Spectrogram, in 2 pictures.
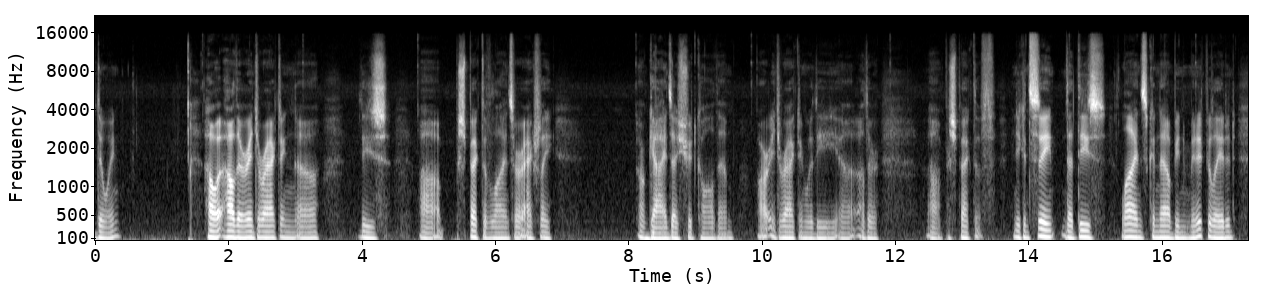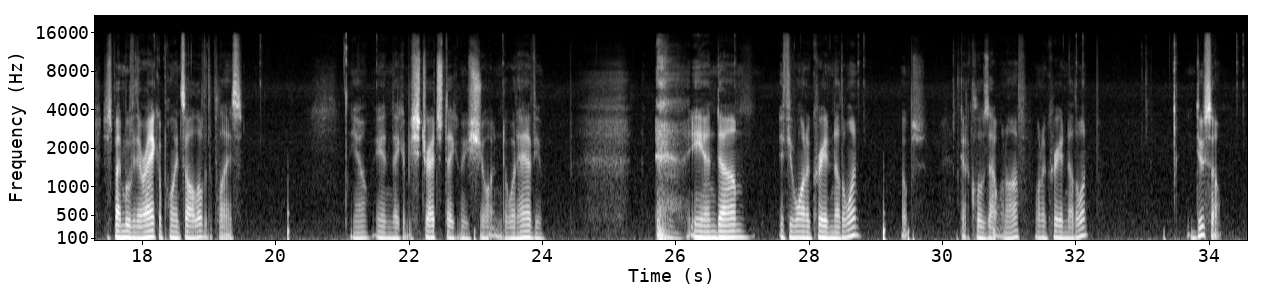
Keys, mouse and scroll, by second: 27.3 ctrl+z, 29.2 click, 31.5 shift+click, 33.5 click.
